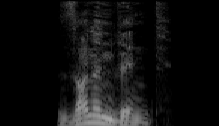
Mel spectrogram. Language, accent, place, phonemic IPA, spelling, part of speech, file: German, Germany, Berlin, /ˈzɔnənˌvɪnt/, Sonnenwind, noun, De-Sonnenwind.ogg
- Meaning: solar wind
